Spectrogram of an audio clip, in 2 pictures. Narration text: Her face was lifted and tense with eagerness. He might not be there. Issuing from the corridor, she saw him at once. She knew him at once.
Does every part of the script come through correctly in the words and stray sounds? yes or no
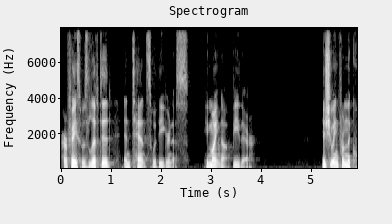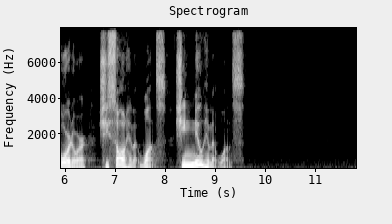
yes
